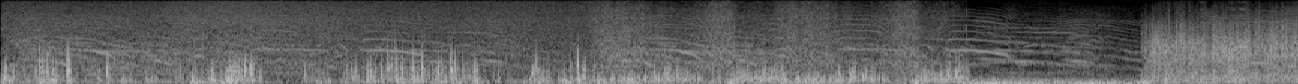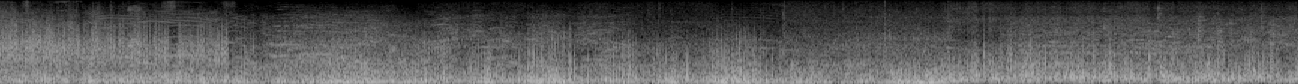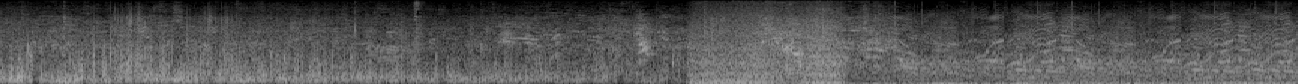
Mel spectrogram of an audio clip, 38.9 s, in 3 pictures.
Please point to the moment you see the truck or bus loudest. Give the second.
34 s.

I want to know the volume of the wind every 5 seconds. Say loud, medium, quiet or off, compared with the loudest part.
loud, loud, loud, loud, loud, medium, quiet, off.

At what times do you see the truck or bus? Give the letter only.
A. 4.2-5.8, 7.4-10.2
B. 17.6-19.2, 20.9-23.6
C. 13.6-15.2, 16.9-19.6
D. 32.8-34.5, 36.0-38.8
D.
